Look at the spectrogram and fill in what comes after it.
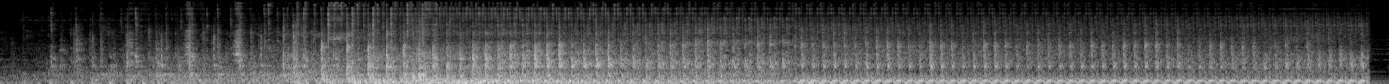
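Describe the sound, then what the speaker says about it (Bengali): A large wooden passenger trawler's engine chugs steadily, loud and close, on a river trip toward the floating guava market near Bhimruli in Barisal, its rapid, even knocking beat holding without a break throughout. "আমাদের ট্রলারটি ভীমরুলের উদ্দেশ্যে যাত্রা শুরু করলো"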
